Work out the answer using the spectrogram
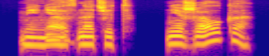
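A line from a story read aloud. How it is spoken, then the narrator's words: Hoarse reply. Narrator (Russian): хрипло отозвался Макс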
